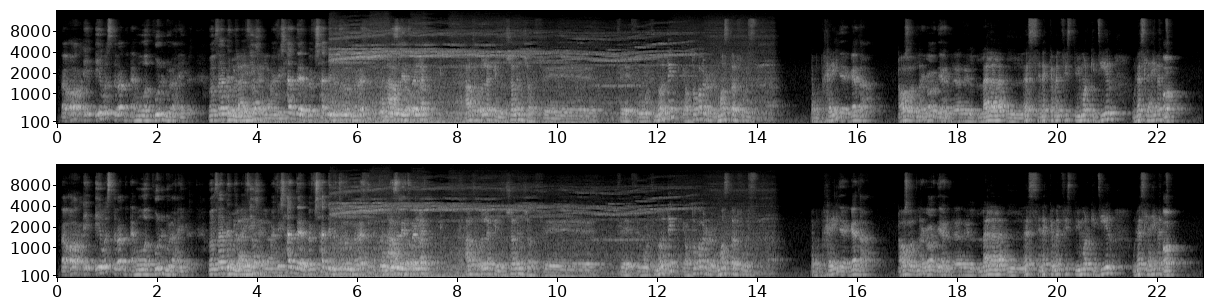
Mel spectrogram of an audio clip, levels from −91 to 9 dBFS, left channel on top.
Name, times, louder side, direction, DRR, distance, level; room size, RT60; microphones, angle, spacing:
voice 1, 0.1-2.7 3.0-4.0 4.3-7.4 8.0-8.2 15.6-16.3 17.3-17.9 22.1-22.2, right 1 dB, 25° right, -1 dB, 0.4 m, -27 dB
sound 1, 3.2-9.4, left 1 dB, 55° left, 1.2 m, -40 dB
voice 2, 3.4-4.6 6.5-7.3 8.2-10.8 11.2-13.9 15.1-15.7 16.8-17.4 17.6-22.2, equal, 25° left, -1 dB, 0.6 m, -28 dB
sound 2, 5.4-14.4, left 2 dB, 85° left, 0.6 m, -38 dB
3.4 x 2.2 x 2.3 m, 0.82 s
head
